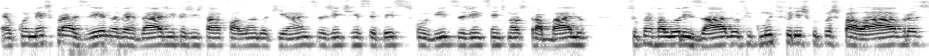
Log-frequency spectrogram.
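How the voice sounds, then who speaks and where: A man talks at a fairly high pitch with monotone, flat intonation. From Roraima, northern Brazil. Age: 30s. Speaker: musician and anthropologist. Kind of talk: casual interview.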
